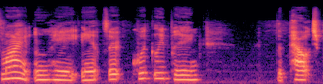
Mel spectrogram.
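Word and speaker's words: Hei: no okay correct it it spelled you in h-e-i it's pronounced okay oh okay the boy said like you hey what about hey you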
